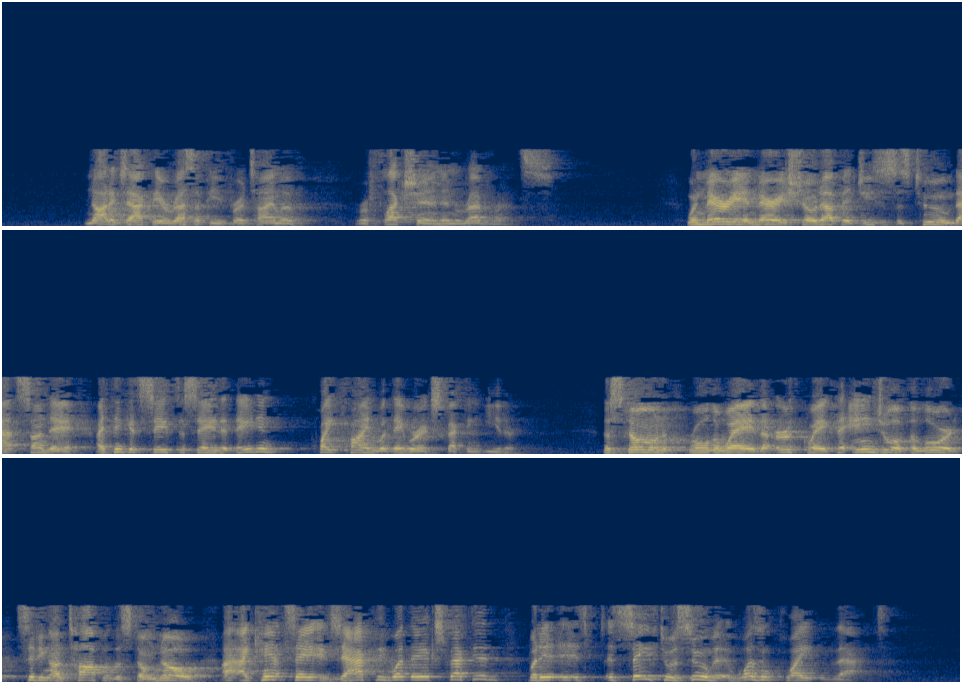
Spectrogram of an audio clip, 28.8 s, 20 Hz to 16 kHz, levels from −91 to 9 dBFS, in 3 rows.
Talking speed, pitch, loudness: 150 wpm, 210 Hz, -20 LUFS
